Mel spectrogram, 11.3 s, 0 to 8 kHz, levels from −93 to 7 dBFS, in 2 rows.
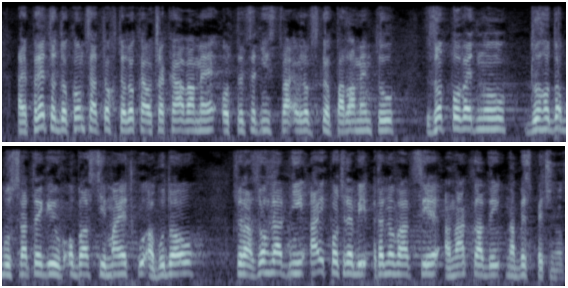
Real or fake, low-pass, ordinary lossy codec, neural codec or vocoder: fake; 7.2 kHz; none; vocoder, 44.1 kHz, 128 mel bands, Pupu-Vocoder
